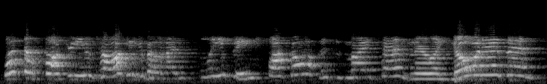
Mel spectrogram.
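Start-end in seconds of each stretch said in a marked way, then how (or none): 0.0-4.1 high, indignant mock yelling; indignant retort. Woken sleeper telling two intruders off, high mock outrage. Acted shouting match in tent. 4.5-5.4 high, mock-indignant denial; insistent contradiction. Two guys disputing whose tent it is, high insistent denial. Acted quarrel over the tent.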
